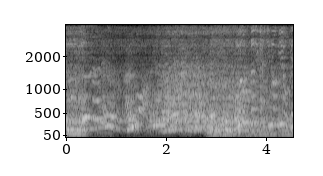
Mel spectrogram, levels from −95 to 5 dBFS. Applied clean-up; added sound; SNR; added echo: none; none; none; reverberation time 0.6 s.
